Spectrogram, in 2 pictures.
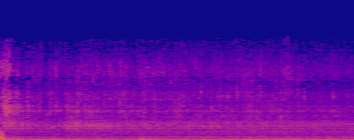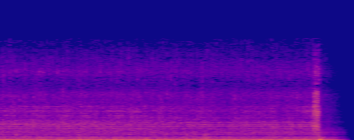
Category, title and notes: Sound effects > Objects / House appliances
A coca-cola freestyle machine dispensing a soda.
